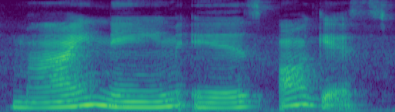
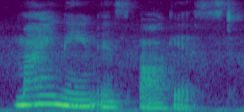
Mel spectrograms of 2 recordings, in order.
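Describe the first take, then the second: First: It is said louder and clearer. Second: It is mumbled quietly.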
